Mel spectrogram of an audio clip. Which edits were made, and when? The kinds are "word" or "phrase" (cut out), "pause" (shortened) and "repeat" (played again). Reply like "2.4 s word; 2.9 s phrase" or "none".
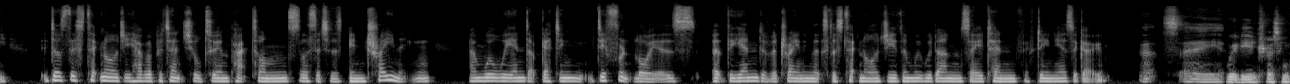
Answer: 8.3 s word; 9.3 s word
